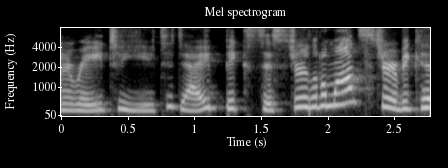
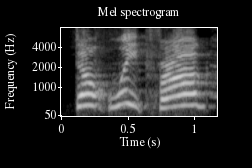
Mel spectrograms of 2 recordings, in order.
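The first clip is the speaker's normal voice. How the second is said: playful shout; 8 semitones higher, 5 dB louder than usual. Acted.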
